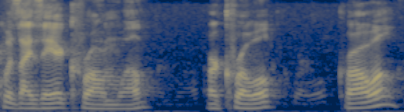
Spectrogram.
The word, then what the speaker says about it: Crowell: Crowell? I don't know how to say this. I love Isaiah Crowell. Crowell. Thank you.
